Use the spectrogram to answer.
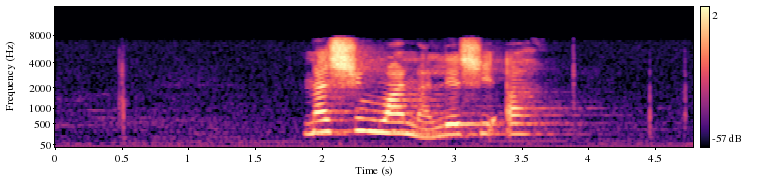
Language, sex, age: Tsonga, female, 20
